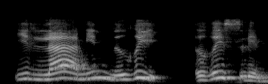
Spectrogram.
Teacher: Gin dia enggak punya sifat itbak. Jadi ketika dia kasrah maka dia enggak tebal. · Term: Ghain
